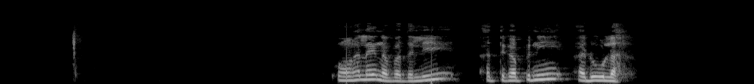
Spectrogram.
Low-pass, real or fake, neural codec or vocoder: 7.2 kHz; real; none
